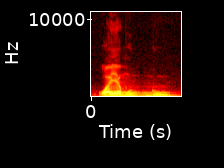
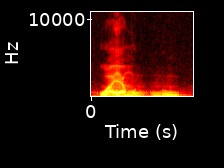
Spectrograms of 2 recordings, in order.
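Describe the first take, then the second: Both takes have the same delivery.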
